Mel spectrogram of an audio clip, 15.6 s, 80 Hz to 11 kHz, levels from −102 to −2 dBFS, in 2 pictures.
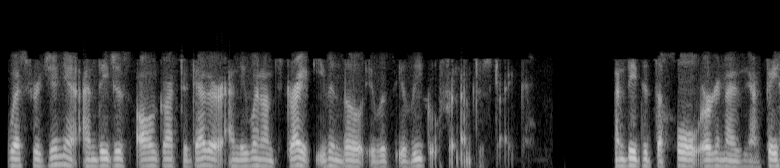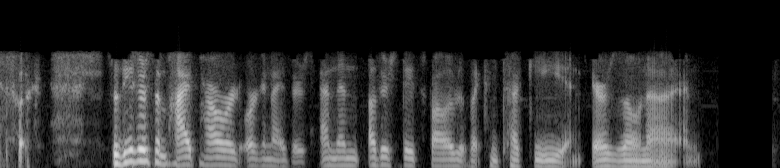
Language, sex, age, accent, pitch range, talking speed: English, female, 40-59, American, 125-160 Hz, 185 wpm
